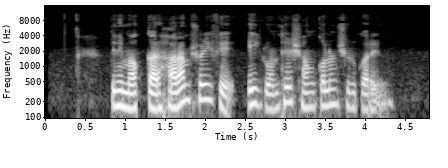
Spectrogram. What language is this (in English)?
Bangla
